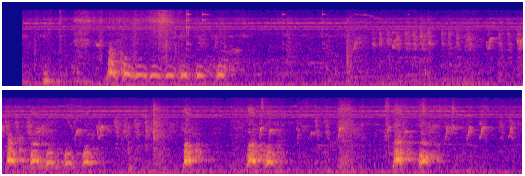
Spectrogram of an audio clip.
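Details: Angry native pig giving harsh, harmonic squealing cries: one long wavering call early on, then short clustered bursts roughly every second or two in the second half, with quiet gaps between.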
